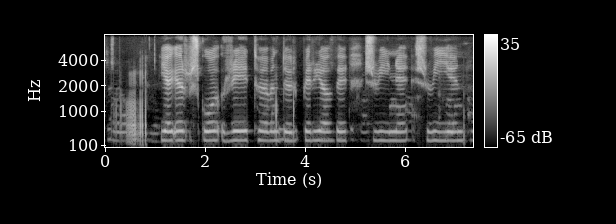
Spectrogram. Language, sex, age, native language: Icelandic, male, 11, Icelandic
